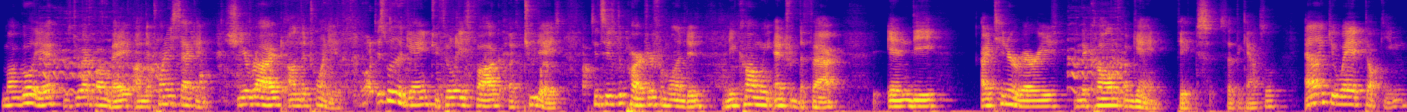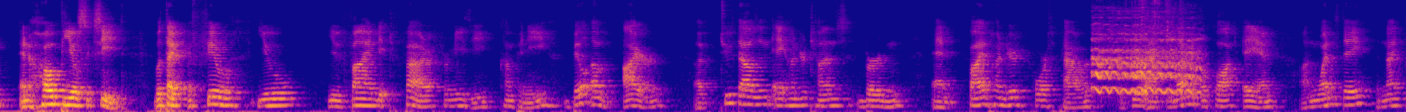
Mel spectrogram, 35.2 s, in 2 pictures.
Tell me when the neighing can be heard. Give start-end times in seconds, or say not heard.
0.5-2.2, 13.3-14.1, 31.2-32.7.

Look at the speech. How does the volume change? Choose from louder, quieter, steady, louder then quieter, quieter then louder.
quieter.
